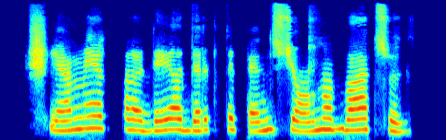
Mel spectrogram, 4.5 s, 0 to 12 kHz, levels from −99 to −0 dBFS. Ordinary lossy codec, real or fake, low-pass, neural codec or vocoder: MP3, 48 kbps; fake; 10.8 kHz; codec, 44.1 kHz, 2.6 kbps, SNAC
